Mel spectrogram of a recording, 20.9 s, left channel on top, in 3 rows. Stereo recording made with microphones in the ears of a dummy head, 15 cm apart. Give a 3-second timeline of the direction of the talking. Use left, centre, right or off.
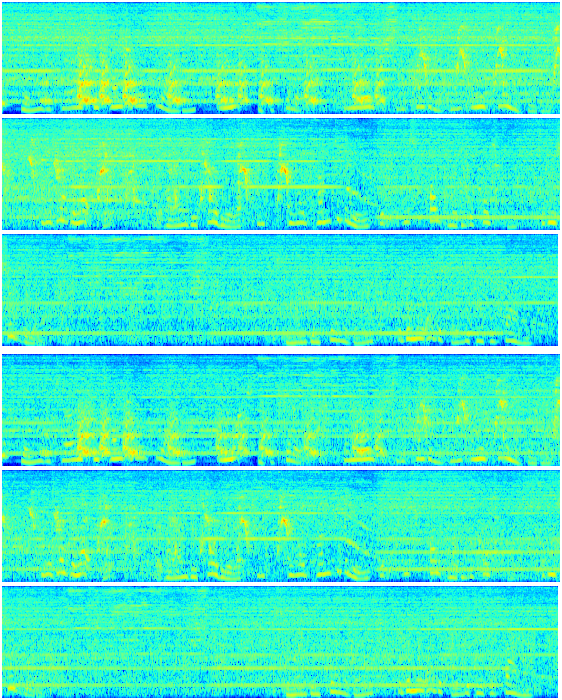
right, right, right, centre, left, right, right.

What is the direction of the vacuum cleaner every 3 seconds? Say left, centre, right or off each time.
left, left, left, centre, centre, centre, centre.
